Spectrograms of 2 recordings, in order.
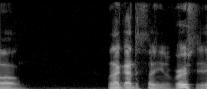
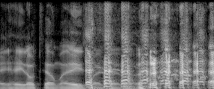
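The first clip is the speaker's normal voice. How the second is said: loud, drawn-out mock objection through laughter; laughing protest; 8 dB louder, much slower than usual. Real, not acted. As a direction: protest loudly while cracking up. Joking protest at age reveal.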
